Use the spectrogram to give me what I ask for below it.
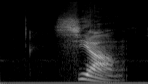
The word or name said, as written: xiang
